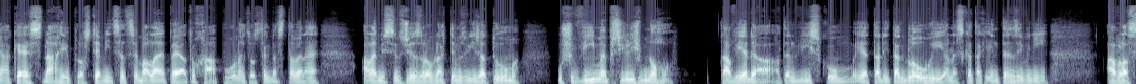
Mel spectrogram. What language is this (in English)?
Czech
